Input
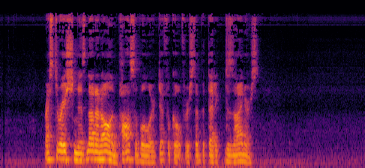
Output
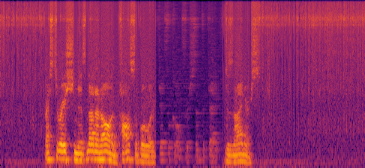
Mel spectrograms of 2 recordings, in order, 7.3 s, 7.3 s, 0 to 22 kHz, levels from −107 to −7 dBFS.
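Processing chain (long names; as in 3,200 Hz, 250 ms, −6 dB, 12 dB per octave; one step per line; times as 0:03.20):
spike at every zero crossing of −27 dBFS
0:03.11–0:04.45: resonators tuned to a chord B2 sus4, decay 0.37 s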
